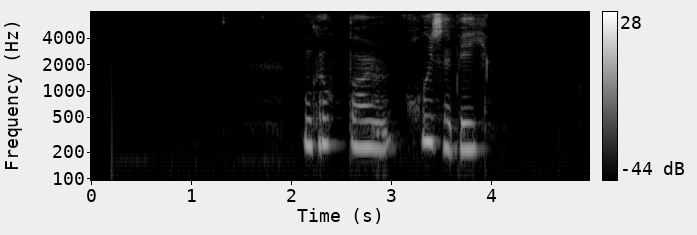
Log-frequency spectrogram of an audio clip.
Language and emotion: Russian, neutral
